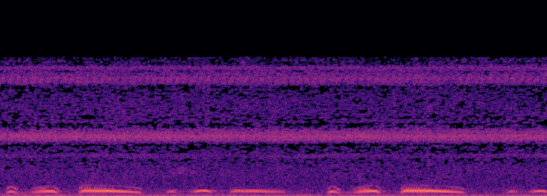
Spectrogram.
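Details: Wild spotted dove with a quick, tight selang nguku song that trappers hunt for: a brisk pattern of clipped low coos and longer falling coos repeating about every two seconds, a steady high hum underneath.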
